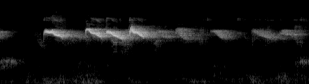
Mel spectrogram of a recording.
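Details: Oriental white-eye kept as a caged song bird in song display, delivering a fast series of high sweet chirping notes that tail off into softer twitters.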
